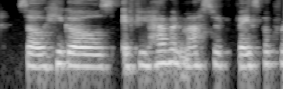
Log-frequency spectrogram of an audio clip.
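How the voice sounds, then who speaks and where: Her voice is somewhat breathy and fairly low in pitch for a woman. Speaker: network marketing team member. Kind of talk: casual chat. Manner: fast.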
